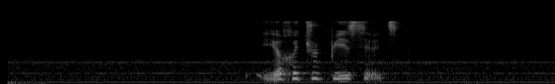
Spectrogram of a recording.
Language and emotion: Russian, sad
